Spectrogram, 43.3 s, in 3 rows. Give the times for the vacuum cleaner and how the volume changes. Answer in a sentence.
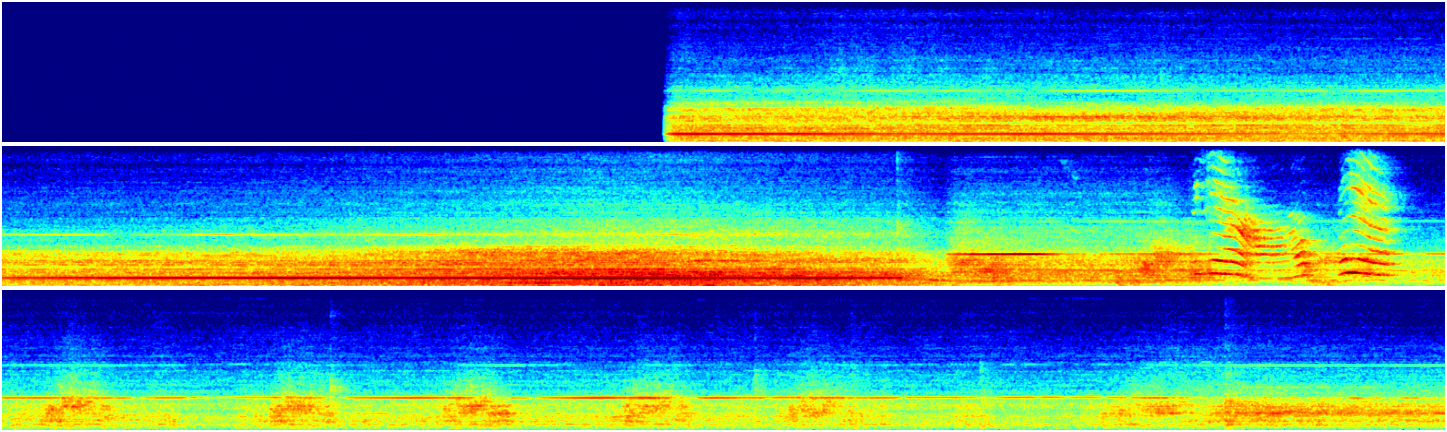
The vacuum cleaner can be heard from 6.6 to 43.2 s, getting louder then quieter.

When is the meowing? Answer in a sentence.
You can hear the meowing from 26.3 to 28.3 s.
